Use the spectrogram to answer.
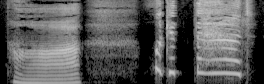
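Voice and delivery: put-on girl cooing over a rescued fly; delighted cry. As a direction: coo over him, then squeal with delight. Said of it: "cried Rima".

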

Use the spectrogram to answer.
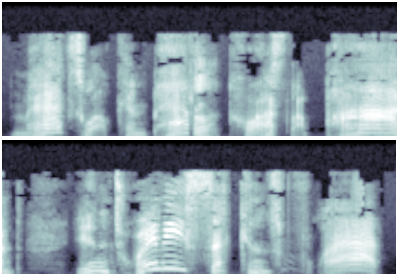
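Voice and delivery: high, chirpy bird voice; high-pitched admiring little bird; proud blue jay. Acted. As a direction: boast about a friend in a high chirp.

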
